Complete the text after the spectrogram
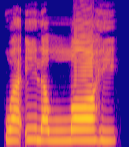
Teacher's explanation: ضاد حروف التفخیم میں سے ہے، تو ہم یہ حرف کو موٹی آواز میں پڑھیں گے. یہاں لفظ الجلالہ کے لام کا حکم ہے تفخیم، تو ہم حرف اللام کو موٹی آواز میں پڑھیں گے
